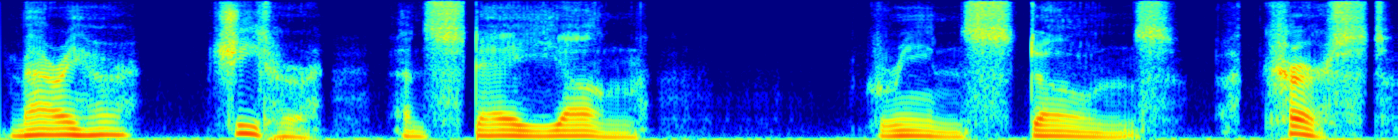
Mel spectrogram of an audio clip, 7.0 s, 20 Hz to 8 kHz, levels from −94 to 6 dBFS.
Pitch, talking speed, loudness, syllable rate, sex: 110 Hz, 85 wpm, -19 LUFS, 3.0 syllables/s, male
